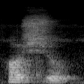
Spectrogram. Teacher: Alright, the sound is attempting to be all the more palato-alveolar, and the alveolar sound is deleted, or rather, the alveolar sound is, of course, just dropped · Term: contextual assimilation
